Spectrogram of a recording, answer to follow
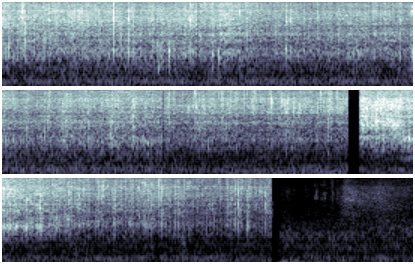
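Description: Steak frying with a steady, loud sizzle. It breaks off abruptly for an instant a little past halfway, resumes, then cuts off suddenly near the end.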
